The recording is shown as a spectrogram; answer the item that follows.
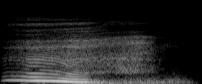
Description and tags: Sonido de Bostezo
Bostezo, Sleep, Noise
